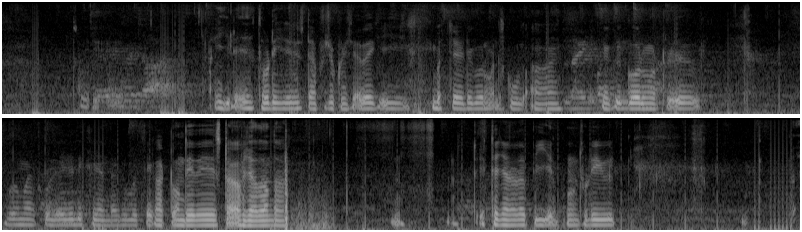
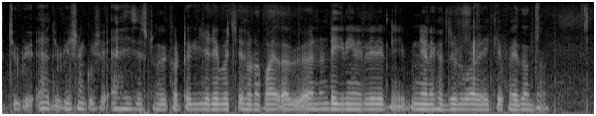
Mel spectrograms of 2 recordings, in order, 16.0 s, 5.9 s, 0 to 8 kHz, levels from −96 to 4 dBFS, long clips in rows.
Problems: none marked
